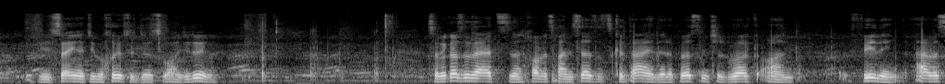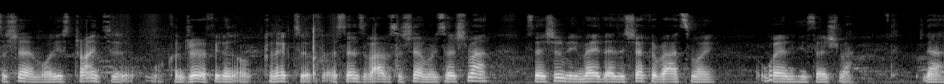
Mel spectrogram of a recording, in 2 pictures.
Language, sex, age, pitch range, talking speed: English, male, 30-49, 120-140 Hz, 210 wpm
